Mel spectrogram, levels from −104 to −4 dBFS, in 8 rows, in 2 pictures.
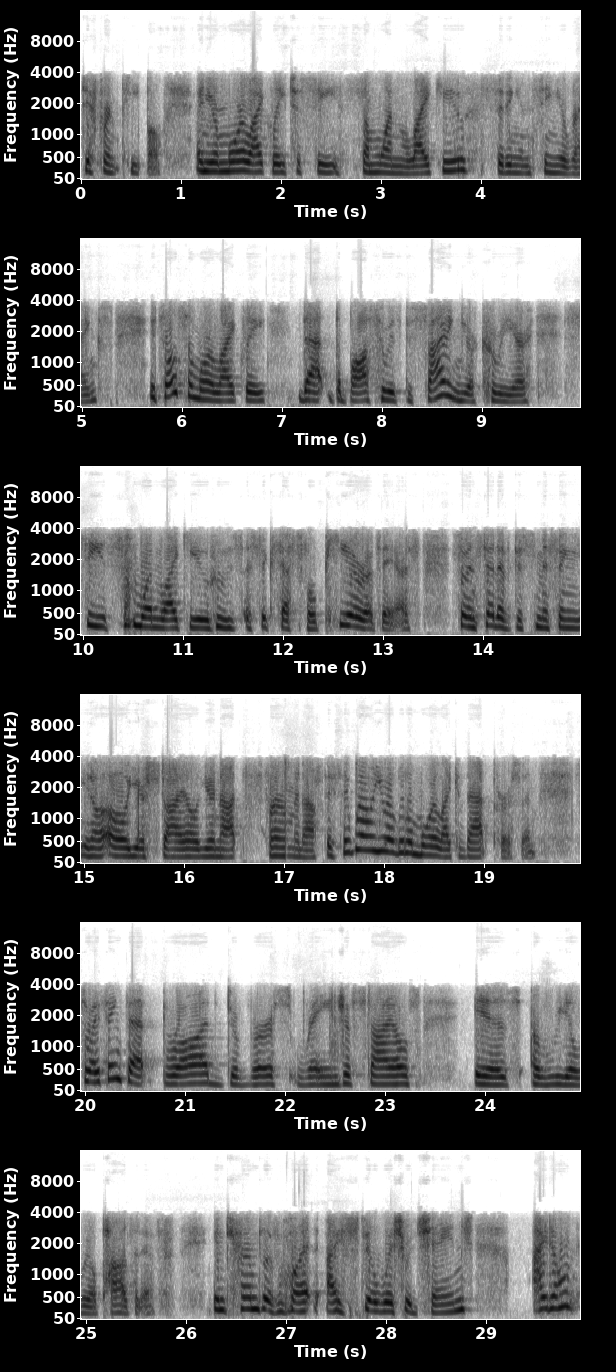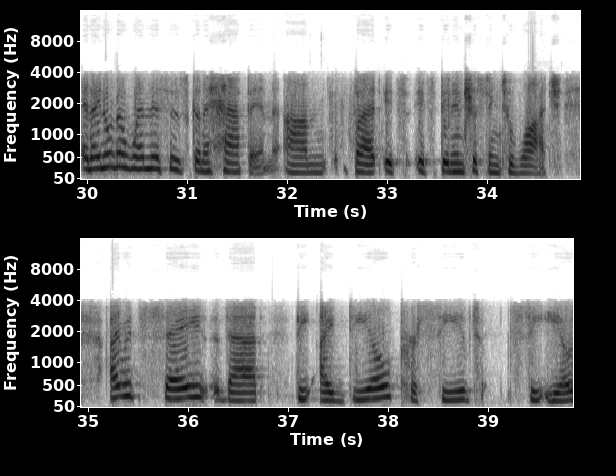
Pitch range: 175-220 Hz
